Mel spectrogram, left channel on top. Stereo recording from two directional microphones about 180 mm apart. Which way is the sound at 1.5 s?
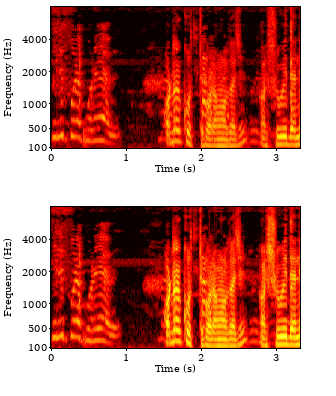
25° right (ahead or behind).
